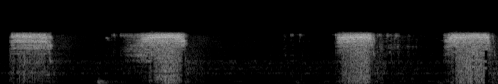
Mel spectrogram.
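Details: Owl chicks, all hungry, begging in a nest box while only one eats: loud drawn-out hissing screeches, four bursts with uneven gaps and softer rasps between them.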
